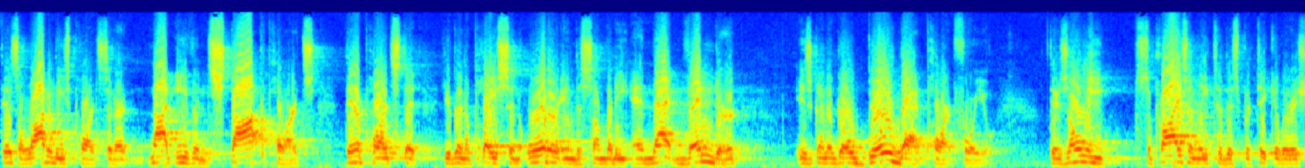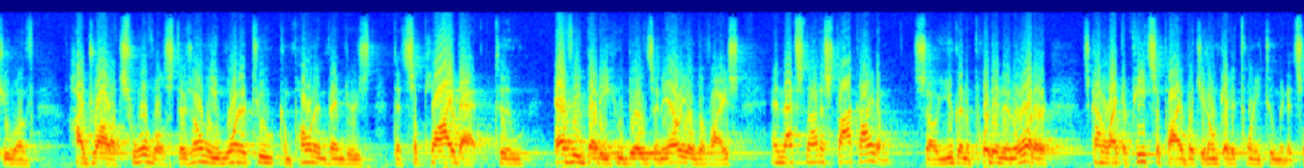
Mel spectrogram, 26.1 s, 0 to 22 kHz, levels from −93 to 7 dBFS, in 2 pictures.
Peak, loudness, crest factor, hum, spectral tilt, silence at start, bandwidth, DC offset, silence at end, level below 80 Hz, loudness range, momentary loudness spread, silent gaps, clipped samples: -4 dBFS; -14 LUFS; 10 dB; none; -5 dB/octave; 0 s; 16.5 kHz; under 0.1%; 0 s; -42 dBFS; 2 LU; 9 LU; none; under 0.1%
